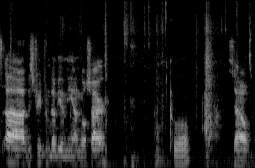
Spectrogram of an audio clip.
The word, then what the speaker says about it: Wilshire: It's right across the street from WME on Wilshire. Cool. So, Pronounced Wilshire.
